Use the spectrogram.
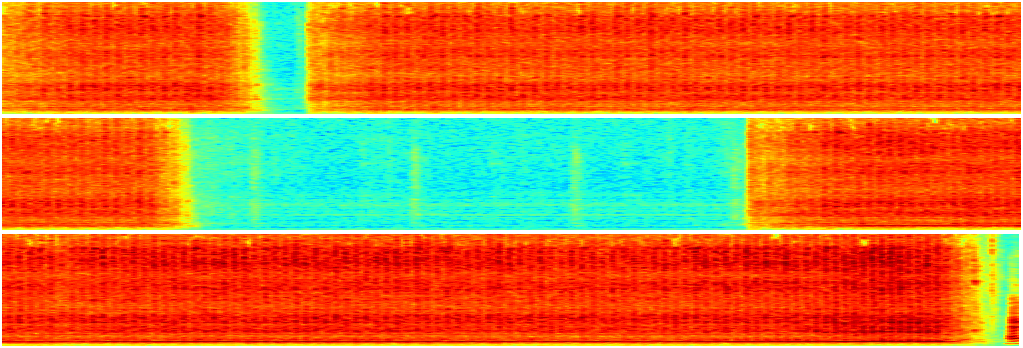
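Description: A sewing machine runs a side seam on Hudson pants in long, fast, whirring bursts, first a short run, then a longer one, a pause of near silence, then another sustained stretch of stitching.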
